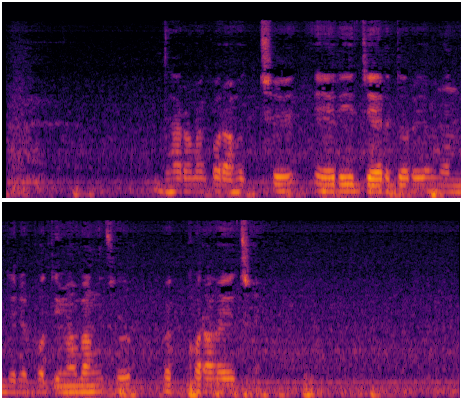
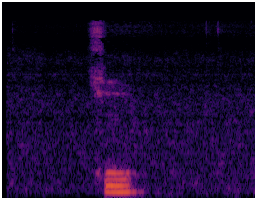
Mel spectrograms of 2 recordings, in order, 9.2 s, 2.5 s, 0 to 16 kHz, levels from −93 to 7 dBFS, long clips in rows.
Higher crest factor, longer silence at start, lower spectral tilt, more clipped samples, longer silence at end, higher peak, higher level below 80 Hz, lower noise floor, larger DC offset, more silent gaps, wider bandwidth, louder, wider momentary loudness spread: about the same, 22 dB vs 20 dB; second, 0.05 s vs 0.9 s; about the same, -6 dB/octave vs -6.5 dB/octave; neither; second, 0 s vs 1.15 s; first, -8 dBFS vs -22 dBFS; first, -38 dBFS vs -72 dBFS; second, -52 dBFS vs -66 dBFS; neither; neither; about the same, 11.5 kHz vs 11.5 kHz; first, -28 LUFS vs -38 LUFS; second, 21 LU vs 27 LU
